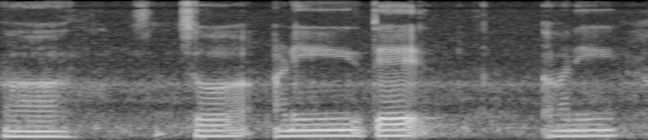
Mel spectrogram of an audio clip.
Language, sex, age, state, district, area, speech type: Goan Konkani, male, 18-30, Goa, Tiswadi, rural, spontaneous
